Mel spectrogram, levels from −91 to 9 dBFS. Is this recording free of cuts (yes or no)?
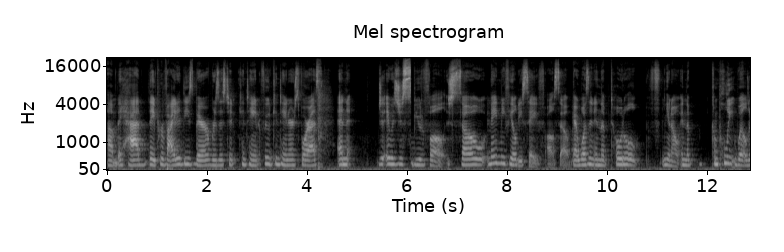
no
